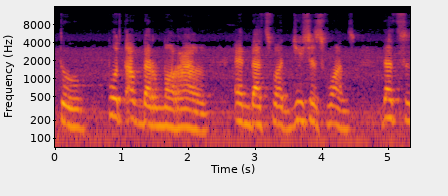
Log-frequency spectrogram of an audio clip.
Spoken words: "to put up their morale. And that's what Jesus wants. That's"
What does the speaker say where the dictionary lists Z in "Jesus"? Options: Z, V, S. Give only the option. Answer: S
